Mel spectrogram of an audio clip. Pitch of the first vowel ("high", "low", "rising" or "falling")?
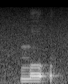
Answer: high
